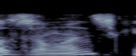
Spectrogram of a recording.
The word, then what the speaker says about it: Zielinski: Yeah, it is Zielinski. – Cool. So you're our age. I mean, he's 1980. I'm 81. Rick is 80. Are you a fan of Tommy Boy, the movie? – Well, Zielinski is my name there.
